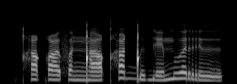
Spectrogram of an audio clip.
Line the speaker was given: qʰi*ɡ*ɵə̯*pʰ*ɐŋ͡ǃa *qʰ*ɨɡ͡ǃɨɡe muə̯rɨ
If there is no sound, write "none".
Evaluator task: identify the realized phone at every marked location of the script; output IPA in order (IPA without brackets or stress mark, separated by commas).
q, f, qʰ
